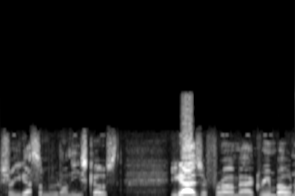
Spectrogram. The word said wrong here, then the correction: Greensboro: North Carolina, right? – Greensboro, yeah. – Greensboro, excuse me. Said that wrong.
